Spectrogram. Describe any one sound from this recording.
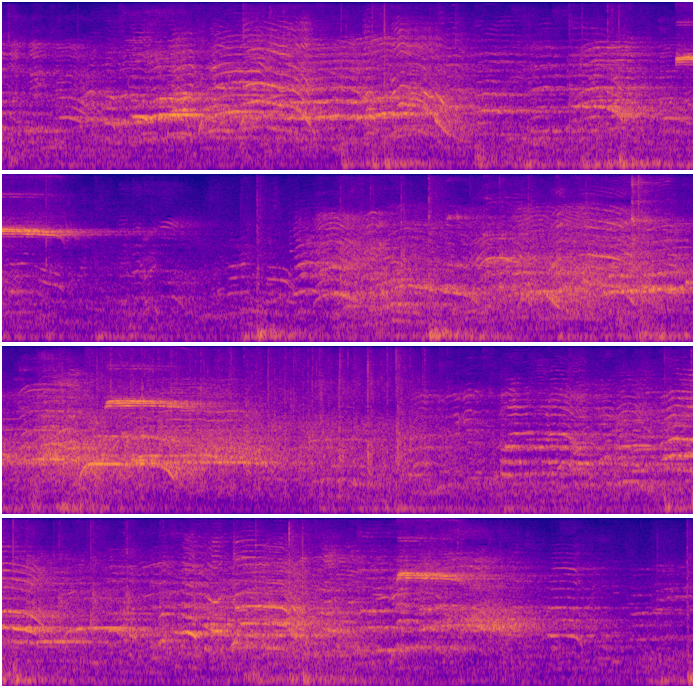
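Young women shout and call out loudly in a large echoing gym.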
